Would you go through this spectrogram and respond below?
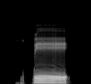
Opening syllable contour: low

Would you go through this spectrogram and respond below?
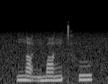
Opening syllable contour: low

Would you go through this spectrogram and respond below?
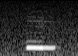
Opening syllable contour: high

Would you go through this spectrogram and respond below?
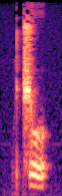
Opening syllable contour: low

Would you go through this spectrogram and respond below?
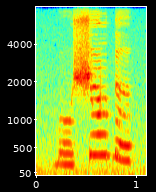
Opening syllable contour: low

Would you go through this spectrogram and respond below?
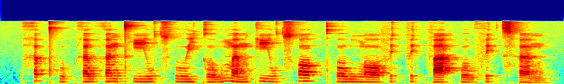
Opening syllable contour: high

